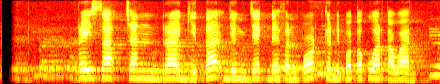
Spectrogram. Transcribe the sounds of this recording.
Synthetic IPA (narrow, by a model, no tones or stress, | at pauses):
rɛjsat͡ʃandɾaɡit̪ad͡ʒɨŋd͡ʒɛk̚dɛfənpɔrt̪̚kɨrdipɔt̪ɔkuwart̪awan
